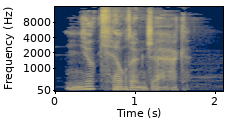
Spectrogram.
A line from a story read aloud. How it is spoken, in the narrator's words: she said through her teeth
